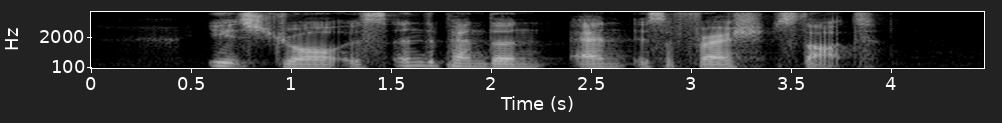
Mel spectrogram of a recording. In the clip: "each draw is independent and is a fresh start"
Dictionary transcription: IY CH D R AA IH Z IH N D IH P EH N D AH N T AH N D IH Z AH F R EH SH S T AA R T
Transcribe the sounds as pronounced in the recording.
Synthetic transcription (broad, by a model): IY S D R AA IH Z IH N D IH P EH N D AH N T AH N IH S AH F R EH SH S T AA T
